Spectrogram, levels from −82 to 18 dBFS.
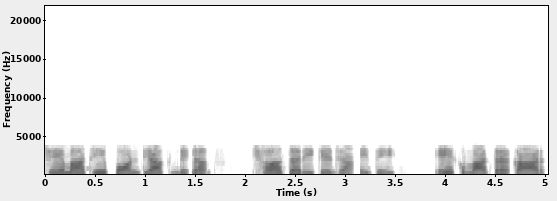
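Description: Speech over a G.711 telephone line (300 Hz to 3.5 kHz), hit by packet loss with pitch repetition at 1.32 to 1.62 s (scattered, longest gap 90 ms), 3.03 to 3.15 s and 4.59 to 4.64 s. The receiver loops the last pitch period and fades it out over about 50 ms, so the longer gaps fade into silence before the speech returns with a short cross-fade.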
